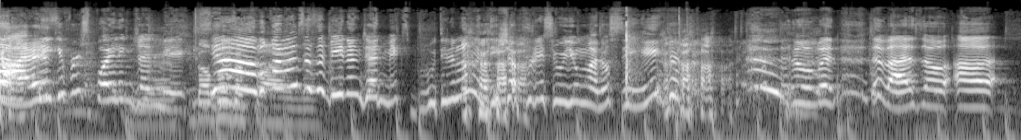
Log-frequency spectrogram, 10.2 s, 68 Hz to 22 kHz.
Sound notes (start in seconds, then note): 6.4 laughter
